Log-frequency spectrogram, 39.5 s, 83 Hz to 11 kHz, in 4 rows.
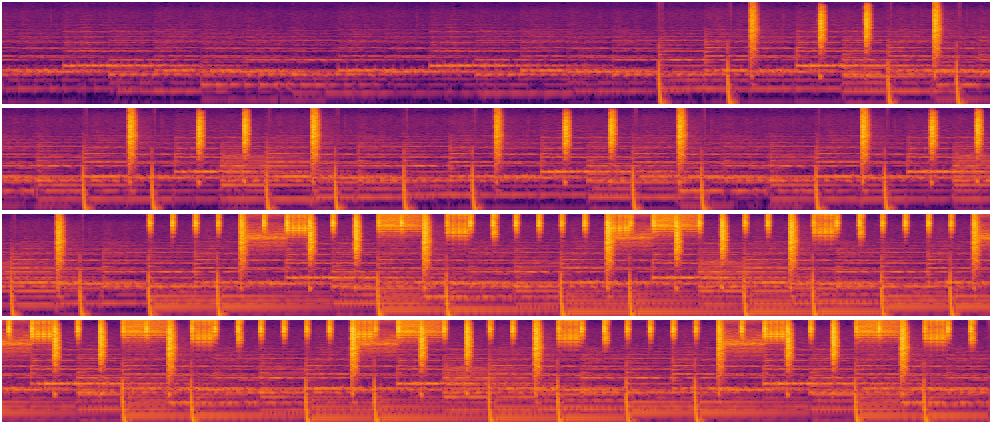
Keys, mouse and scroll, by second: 0.5 a, 0.8 click, 4.5 click, 5.1 typing, 5.8 click, 13.2 click, 16.7 a, 17.0 click, 18.7-19.3 typing, 20.1 click, 20.7 typing, 21.4 click, 22.0 a, 22.2 click, 30.0 a, 30.3 click, 36.7 click.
